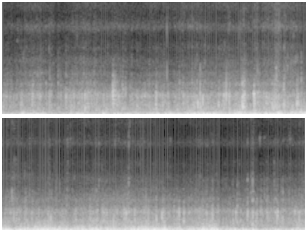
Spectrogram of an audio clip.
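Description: Wind buffeting a helmet-mounted camera's microphone as a mountain bike descends a rocky dirt trail at speed, with a loud low rumble and scattered short knocks and rattles from the bike and tyres over the stones.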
